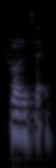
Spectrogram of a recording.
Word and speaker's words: Frunze: I just say Frunze in English. So you pronounce the Romanian E? To sound like in Romanian to sound like Frunze. Oh, as a short E. Like Frunze.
